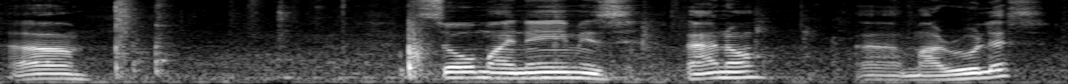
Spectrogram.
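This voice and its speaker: A man in his thirties speaks English with a Greek accent, talking plainly and without hurry to his channel's viewers, with non-native turns of phrase. His voice sits at a middle pitch. The recording carries steady noise and clicking sounds. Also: slow pace. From Greece. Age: 30s. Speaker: channel host. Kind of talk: casual talk to camera.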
